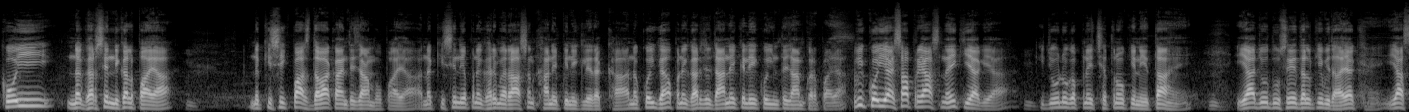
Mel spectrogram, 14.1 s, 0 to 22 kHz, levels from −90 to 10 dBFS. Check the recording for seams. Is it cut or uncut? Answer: cut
